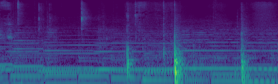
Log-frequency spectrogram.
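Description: Background music with steady held notes. Over it, a cardboard mailing box knocks against a tabletop three times as it is tipped over and laid flat; the second knock, past the middle, is the loudest.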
